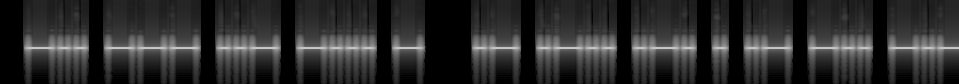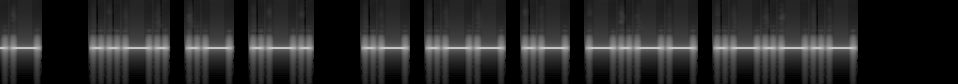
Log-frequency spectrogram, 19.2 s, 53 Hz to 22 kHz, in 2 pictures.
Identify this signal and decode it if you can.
Morse code, heard as a keyed tone, about 15 wpm, 700 Hz. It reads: DOUBT ALREADY FAR AWAY.
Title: Sentences from Top 1500 Words 15wpm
